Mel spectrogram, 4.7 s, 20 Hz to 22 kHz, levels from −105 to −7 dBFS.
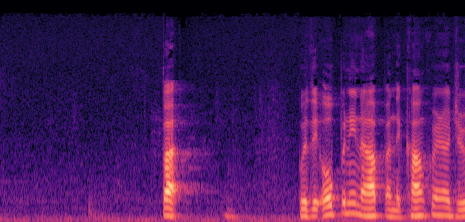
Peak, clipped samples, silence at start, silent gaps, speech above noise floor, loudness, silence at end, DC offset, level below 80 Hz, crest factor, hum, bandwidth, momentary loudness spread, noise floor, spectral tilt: -6 dBFS; under 0.1%; 1.65 s; none; 32 dB; -28 LUFS; 0 s; under 0.1%; -58 dBFS; 24 dB; none; 15 kHz; 8 LU; -59 dBFS; -7.5 dB/octave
